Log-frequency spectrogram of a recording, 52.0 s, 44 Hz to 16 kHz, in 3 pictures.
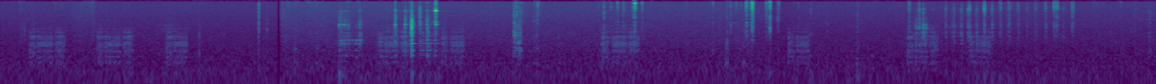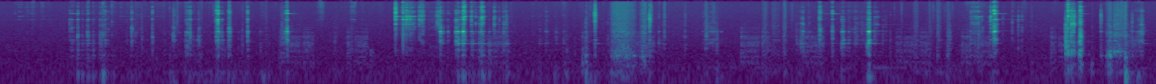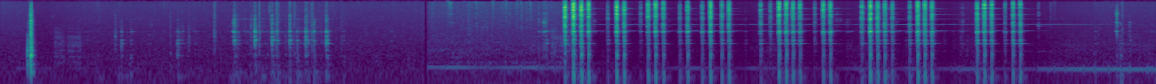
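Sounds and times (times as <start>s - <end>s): metal parts and tools clinking: 5.1s - 6.9s, 17.2s - 26.4s, 27.9s - 34.6s, 37.3s - 39.7s, 42.5s - 51.8s.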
